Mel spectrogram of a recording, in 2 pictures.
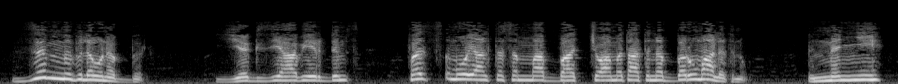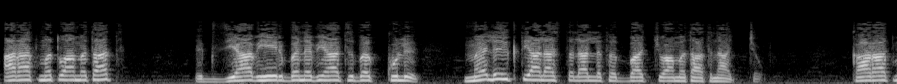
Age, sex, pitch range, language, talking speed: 40-59, male, 175-215 Hz, Amharic, 75 wpm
